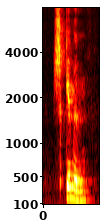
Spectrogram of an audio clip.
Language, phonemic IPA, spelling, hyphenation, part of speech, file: Dutch, /ˈskɪ.mə(n)/, skimmen, skim‧men, verb, Nl-skimmen.ogg
- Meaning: 1. to skim, to read quickly and superficially 2. to skim, to surreptitiously and fraudently scan a payment card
